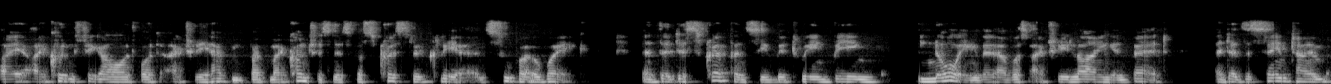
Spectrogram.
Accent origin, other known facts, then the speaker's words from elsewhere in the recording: Bielefeld, North Rhine-Westphalia, Germany; English is a second language; catapulted back into my bed in my hometown of Bielefeld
